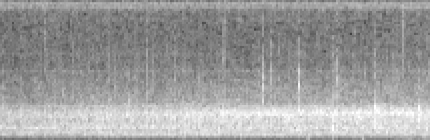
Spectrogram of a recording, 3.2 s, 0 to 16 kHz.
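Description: Dense, steady applause and crowd roar fill the stadium of the cricket video game Cricket 26 during a T20 World Cup match, a constant loud wash of clapping and cheering with no gaps.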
